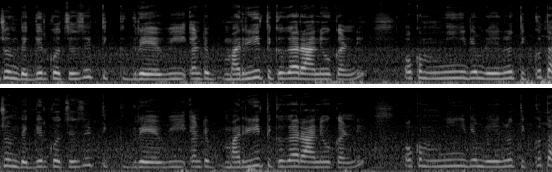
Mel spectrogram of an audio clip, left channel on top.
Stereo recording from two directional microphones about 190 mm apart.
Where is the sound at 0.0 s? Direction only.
15° left (ahead or behind).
